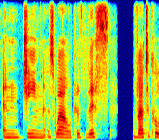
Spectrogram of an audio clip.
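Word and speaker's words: 엔진: Again, with the fandom name, I've been saying Engine. I've been saying Engine, and no one's corrected me on that, but this person says Engine, because it's spelled G-E-N-E as in Gene.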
